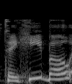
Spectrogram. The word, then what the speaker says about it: Tahibo: Tahibo is spelled T like Tom, AHEEB like boy. Oh, that's Tahibo, and then continue with the word tea, and then the word club.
